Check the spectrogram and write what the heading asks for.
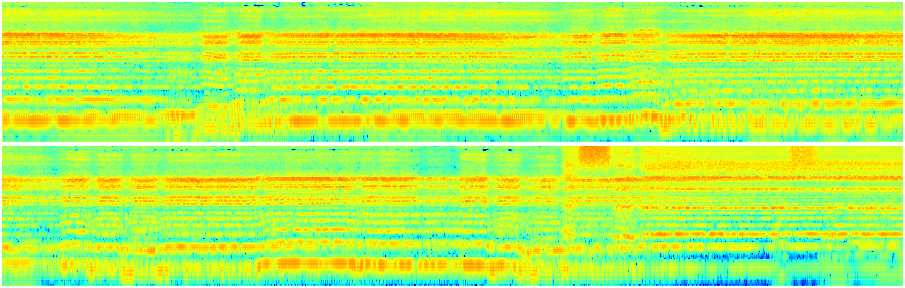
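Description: Background vocal music: a voice chanting a slow melody in long-held notes.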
